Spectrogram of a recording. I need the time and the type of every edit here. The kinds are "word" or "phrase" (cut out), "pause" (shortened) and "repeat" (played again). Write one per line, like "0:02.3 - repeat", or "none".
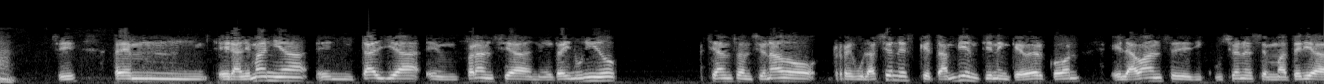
none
